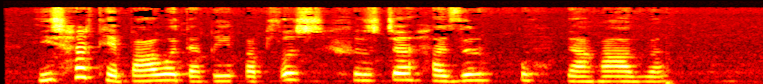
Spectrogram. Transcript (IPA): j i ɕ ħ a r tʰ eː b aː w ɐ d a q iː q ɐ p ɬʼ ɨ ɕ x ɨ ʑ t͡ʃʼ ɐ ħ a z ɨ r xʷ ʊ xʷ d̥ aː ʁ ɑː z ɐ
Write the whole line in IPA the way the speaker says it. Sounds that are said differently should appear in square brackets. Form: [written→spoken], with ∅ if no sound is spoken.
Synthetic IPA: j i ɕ ħ a r tʰ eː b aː w ɐ d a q iː q ɐ p ɬʼ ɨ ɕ x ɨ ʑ t͡ʃʼ ɐ ħ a z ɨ r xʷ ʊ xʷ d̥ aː ʁ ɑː [z→v] ɐ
